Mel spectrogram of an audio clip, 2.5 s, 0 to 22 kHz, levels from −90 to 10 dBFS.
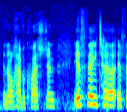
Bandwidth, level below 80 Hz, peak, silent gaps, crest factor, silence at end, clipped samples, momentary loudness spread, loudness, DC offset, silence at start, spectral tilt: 14.5 kHz; -80 dBFS; -6 dBFS; none; 20 dB; 0.1 s; under 0.1%; 13 LU; -24 LUFS; under 0.1%; 0.05 s; -4 dB/octave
